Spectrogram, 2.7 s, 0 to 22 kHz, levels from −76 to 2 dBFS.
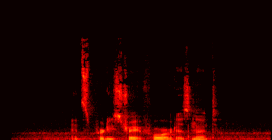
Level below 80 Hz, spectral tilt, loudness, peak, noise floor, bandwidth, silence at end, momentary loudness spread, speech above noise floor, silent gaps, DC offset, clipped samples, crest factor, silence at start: -82 dBFS; -3.5 dB/octave; -37 LUFS; -20 dBFS; -57 dBFS; 16 kHz; 0 s; 21 LU; 21 dB; none; under 0.1%; under 0.1%; 18 dB; 0.25 s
